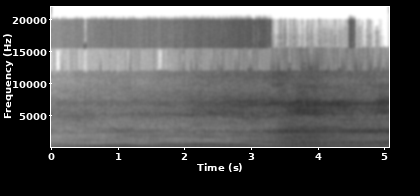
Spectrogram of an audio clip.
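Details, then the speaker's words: Repaired small two-stroke Chinese generator (1000 W peak, 850 W rated) after voltage adjustment, slightly over-volted, sticky linkage: steady buzzing drone, firm low hum rising slightly in pitch then holding even; running properly. "now it's got a real narrow window of adjustment and I had to over volt it a little bit to get it to power anything"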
